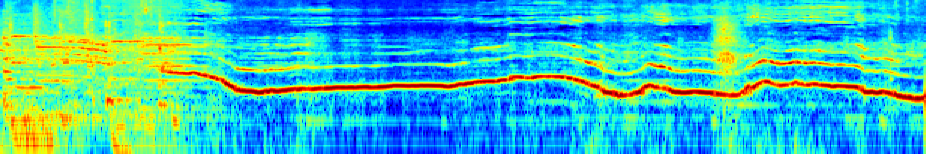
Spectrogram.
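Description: A dog howls along to music, one long, loud, wavering cry that rises and dips in pitch for several seconds, close up, with the song playing underneath.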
